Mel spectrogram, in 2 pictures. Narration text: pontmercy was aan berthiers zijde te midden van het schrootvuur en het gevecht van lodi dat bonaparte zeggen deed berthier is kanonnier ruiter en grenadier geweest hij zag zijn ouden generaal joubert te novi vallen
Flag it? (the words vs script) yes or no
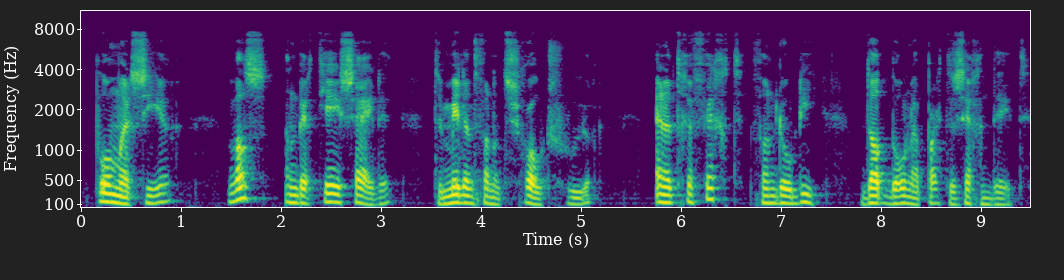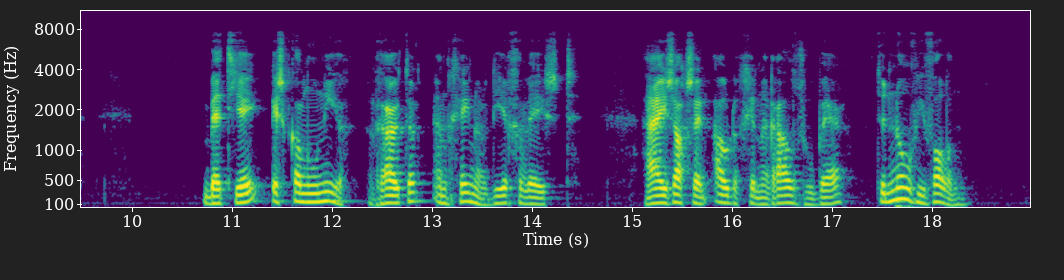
no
